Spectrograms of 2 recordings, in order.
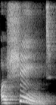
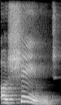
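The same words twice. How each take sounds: First: The first vowel is an open 'ah' sound. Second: The same.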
